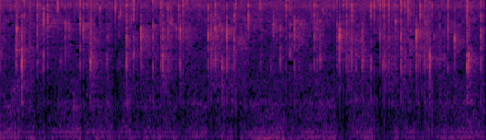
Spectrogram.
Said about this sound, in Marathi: अर्धी चमचा मोहरी टाकायची। छान अशी तरतरली पाहिजे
